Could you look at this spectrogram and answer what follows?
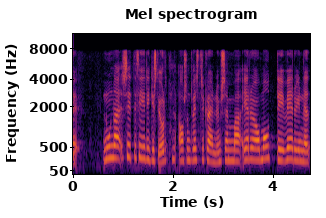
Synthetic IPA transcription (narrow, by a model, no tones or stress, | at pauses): nuːnasɪːt̪ɪɾ̥θiːɾiːcɪst̪jowɾt̪n̥a̰wsamt̪ejnst̪ɾɪkɾaːjnʏmsɛmːaʔɛɾʏawmoːwt̪ɪvɛːɾʏinːɪð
